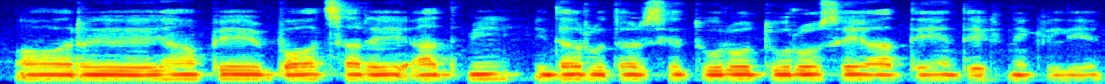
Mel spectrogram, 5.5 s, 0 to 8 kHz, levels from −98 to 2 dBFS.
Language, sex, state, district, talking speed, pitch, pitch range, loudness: Hindi, male, Bihar, Lakhisarai, 185 wpm, 120 Hz, 120-125 Hz, -19 LUFS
